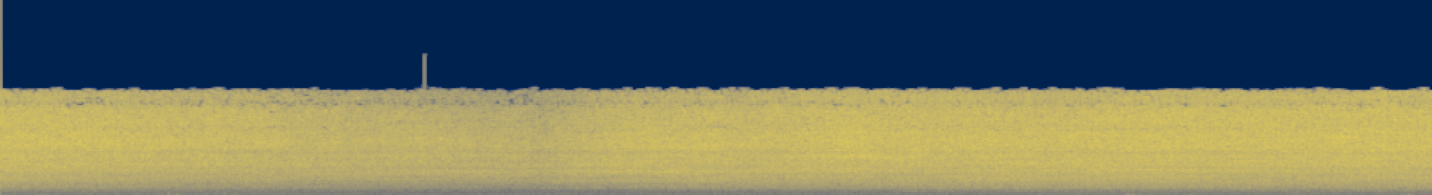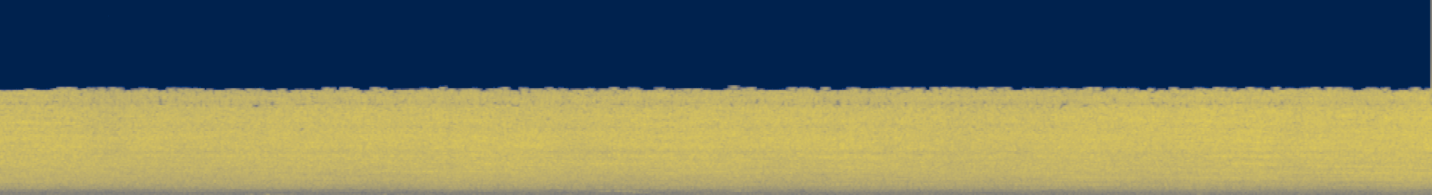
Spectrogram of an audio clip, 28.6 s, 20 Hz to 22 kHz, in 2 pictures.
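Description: LMS Stanier Jubilee class 4-6-0 steam locomotive 45596 'Bahamas' hissing loudly and steadily with escaping steam, dipping slightly a few seconds in before settling back to a steady level.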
